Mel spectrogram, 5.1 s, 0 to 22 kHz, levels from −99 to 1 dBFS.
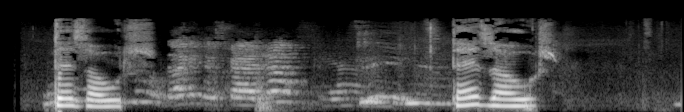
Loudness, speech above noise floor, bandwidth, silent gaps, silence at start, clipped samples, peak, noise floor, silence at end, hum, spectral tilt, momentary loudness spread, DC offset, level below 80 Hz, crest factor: -18 LUFS; 46 dB; 11 kHz; none; 0.35 s; under 0.1%; 0 dBFS; -64 dBFS; 0 s; none; -5 dB/octave; 18 LU; under 0.1%; -56 dBFS; 20 dB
